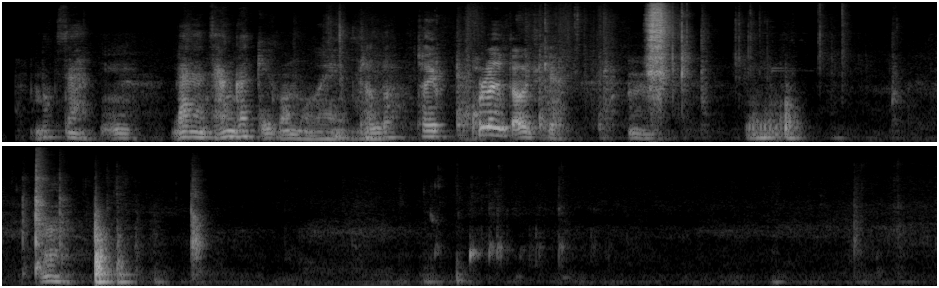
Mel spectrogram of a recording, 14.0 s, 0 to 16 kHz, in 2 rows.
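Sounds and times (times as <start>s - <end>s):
cola pouring and fizzing: 10.0s - 12.2s.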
